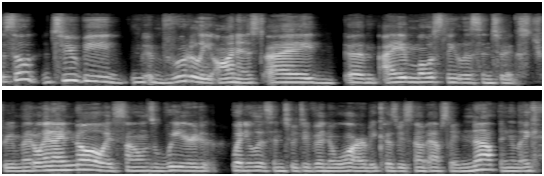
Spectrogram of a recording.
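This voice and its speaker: A young woman from Poland, a band singer chatting in an interview, often pausing on "uh" and "um" as she looks for words. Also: mid-range voice, a bit bright. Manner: frequent "uh" and "um", searching for words. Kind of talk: casual interview chat.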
